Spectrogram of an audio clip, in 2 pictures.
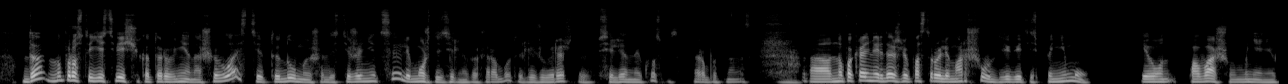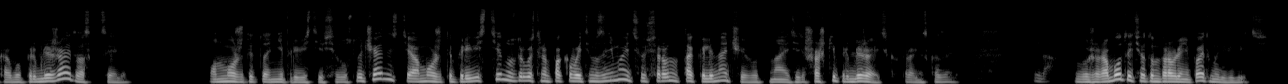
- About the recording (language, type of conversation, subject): Russian, unstructured, Что мешает людям достигать своих целей?
- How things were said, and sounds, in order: other noise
